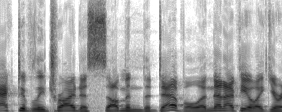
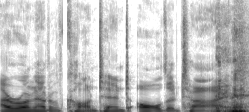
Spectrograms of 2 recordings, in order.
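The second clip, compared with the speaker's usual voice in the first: put-on devil voice, lower pitch; 6 semitones lower, 3 dB quieter than usual. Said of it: "I like your devil voice".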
